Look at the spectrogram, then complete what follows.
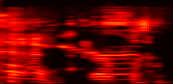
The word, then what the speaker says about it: Harez: purple purple say say the name again purple hairs Garden purple hairs Gardens I like the spelling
